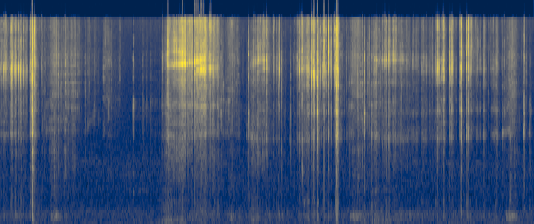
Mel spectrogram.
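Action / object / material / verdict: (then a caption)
scrape / glycerin soap bar / glycerin soap / none. A utility knife blade scrapes across a hand-held, solid, translucent orange glycerin soap bar with a grid-scored surface, cutting off cubed pieces and shavings. Bright, crisp scraping and crackling comes in short bursts, with denser, louder stretches near the middle and scattered sharp ticks between them.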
